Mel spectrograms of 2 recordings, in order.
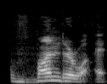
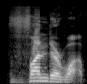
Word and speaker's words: Wunderwaffe: Why do people pronounce it Wunderwaffe? It honestly irritates me hearing that. Like, Wunderwaffe. Bro, that's literally a W. Like, bro, if you're English, bro, just say Wunderwaffe. Like a normal person, dude.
